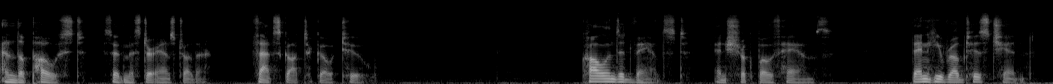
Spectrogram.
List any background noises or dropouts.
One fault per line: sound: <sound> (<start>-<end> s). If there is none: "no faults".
no faults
